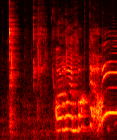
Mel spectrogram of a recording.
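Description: A couple of light clinks of cutlery and plates, then, about a second in, a loud, high-pitched voice crying out excitedly in long held notes.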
